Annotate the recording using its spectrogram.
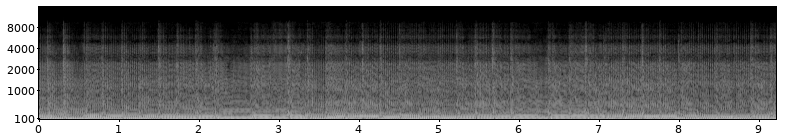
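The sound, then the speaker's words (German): A heavily distorted bass line plays alone, thick and gritty, with a steady rhythmic pulse of low notes that shift pitch in short riffs, loud and saturated throughout. “Und jetzt hören wir mal in die Basslinie von dem Song rein.”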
